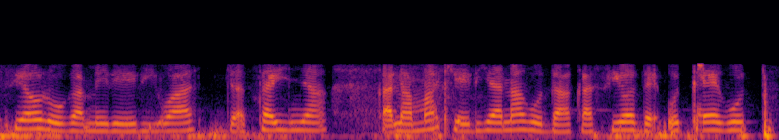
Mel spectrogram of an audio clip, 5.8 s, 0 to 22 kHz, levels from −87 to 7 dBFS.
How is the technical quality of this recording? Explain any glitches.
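The technical quality is poor. The speech is coded through a narrowband phone codec throughout, and three short bursts of corruption break it up.

The GSM full-rate codec colours the whole clip. It rebuilds speech from a vocal-tract filter driven by coarse, regularly spaced pulses. Nothing above 4 kHz survives. The result is a plainly buzzy, gravelly roughness, which fits 13 kbps GSM.

GSM bit errors strike at 1.12 to 1.25 s, 3.23 to 3.52 s and 5.17 to 5.29 s. Corrupted filter, pitch or gain values reach the decoder and distort each frame. The speech squawks, pops and gargles. The middle burst is longest.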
